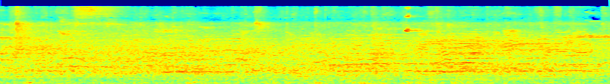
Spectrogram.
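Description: Busy multi-court volleyball gym: volleyballs being hit and bouncing at scattered moments over a steady din of indistinct voices, all echoing in the large hall.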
